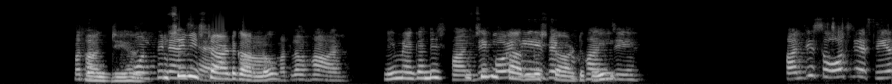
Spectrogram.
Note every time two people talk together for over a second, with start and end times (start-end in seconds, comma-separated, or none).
0.9-2.8, 4.5-6.1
